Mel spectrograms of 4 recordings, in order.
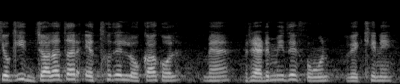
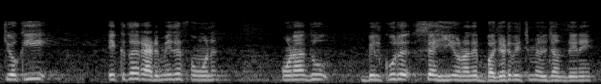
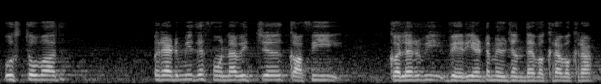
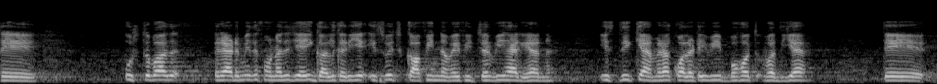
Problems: background sounds at intervals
